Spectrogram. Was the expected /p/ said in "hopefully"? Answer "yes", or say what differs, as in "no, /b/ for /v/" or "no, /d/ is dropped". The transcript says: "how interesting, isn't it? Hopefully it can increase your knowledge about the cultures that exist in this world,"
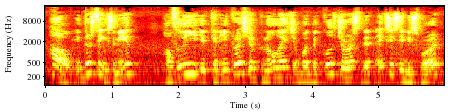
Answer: no, /p/ is dropped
